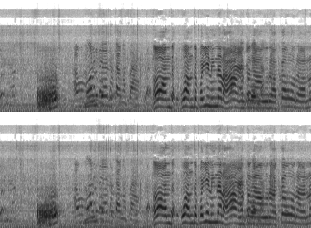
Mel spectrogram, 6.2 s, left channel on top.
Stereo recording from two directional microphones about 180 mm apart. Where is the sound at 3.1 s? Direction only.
65° right (ahead or behind).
